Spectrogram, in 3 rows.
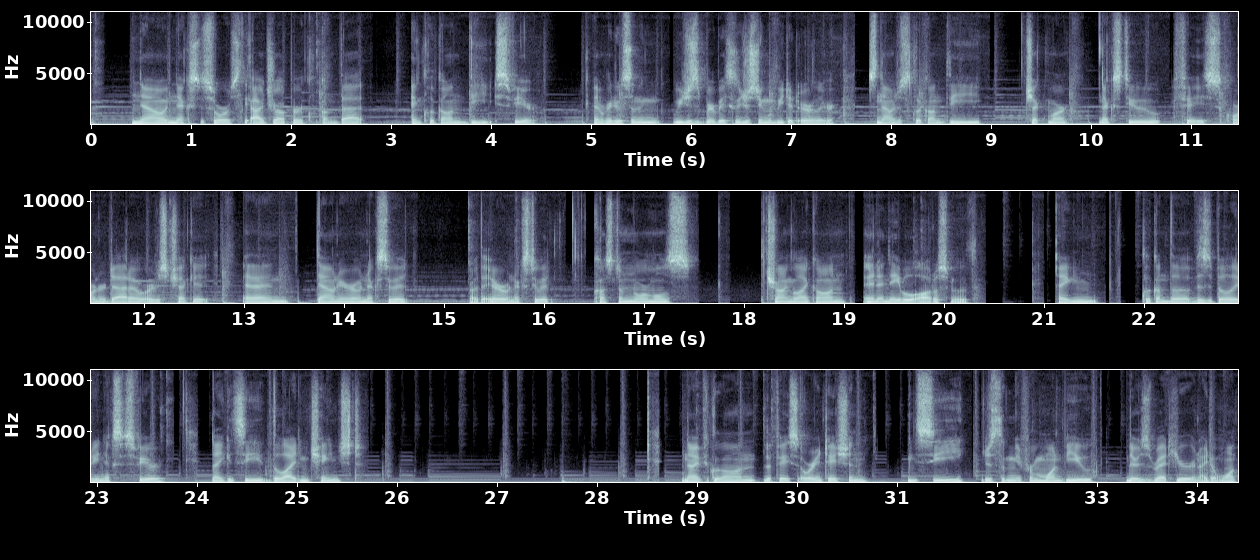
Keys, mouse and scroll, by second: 4.1 click, 12.1 click, 16.5 click, 19.6 click, 23.2 click, 23.8-25.7 middle drag, 25.7-27.3 scroll up 2, 27.3-30.4 drag, 31.8-34.4 middle drag.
